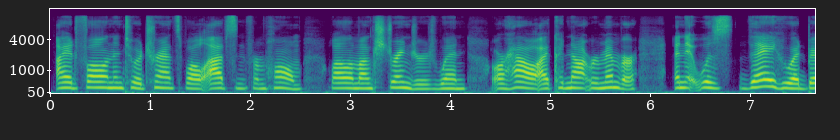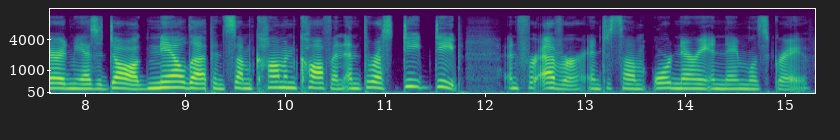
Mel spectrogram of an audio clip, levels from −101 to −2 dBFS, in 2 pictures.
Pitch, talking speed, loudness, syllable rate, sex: 215 Hz, 175 wpm, -17 LUFS, 5.2 syllables/s, female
